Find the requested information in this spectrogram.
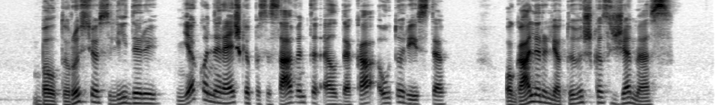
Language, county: Lithuanian, Kaunas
